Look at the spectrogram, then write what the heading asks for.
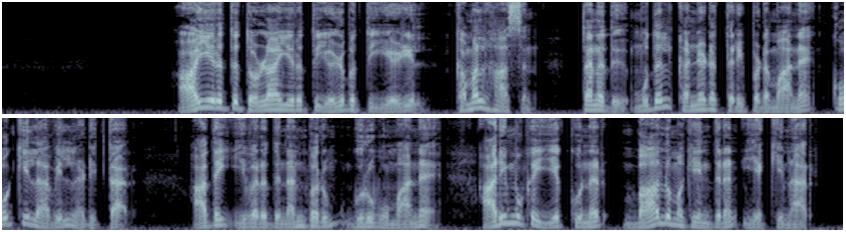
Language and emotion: Tamil, neutral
